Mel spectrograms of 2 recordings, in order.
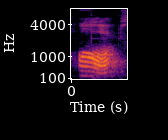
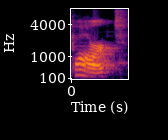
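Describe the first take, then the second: First: The word is said in a put-on British accent. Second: The word is said in a plain, everyday accent. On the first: "sounds like somebody's trying to speak British English" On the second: "Instead of saying part"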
